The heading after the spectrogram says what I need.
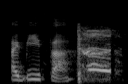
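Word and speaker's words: Ibiza: Are you Are you pronouncing the Z as a th Yeah. Okay. Yeah. IA.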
